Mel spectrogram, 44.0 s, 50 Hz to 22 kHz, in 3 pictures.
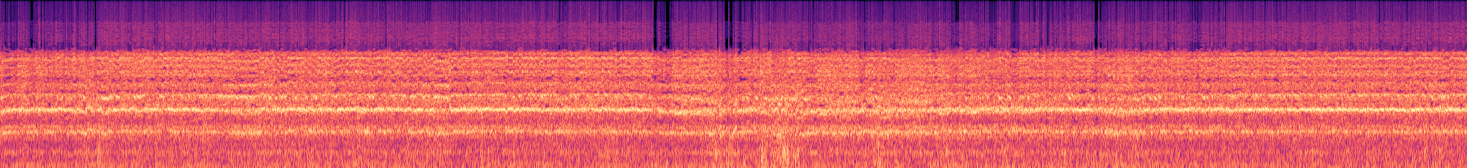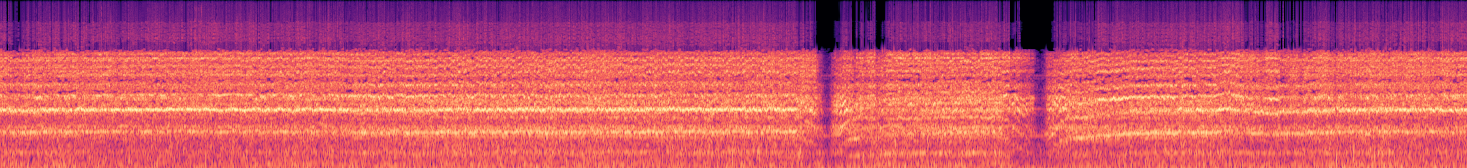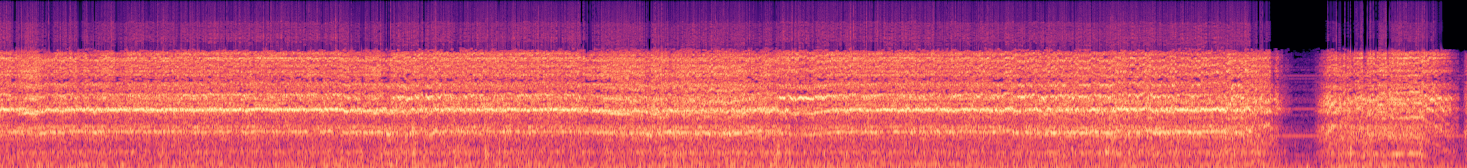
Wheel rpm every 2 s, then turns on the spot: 230, 230, 230, 220, 220, 230, 240, 230, 230, 220, 210, 170, 150, 210, 230, 240, 230, 230, 220, 230, 190, 110.
42-44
